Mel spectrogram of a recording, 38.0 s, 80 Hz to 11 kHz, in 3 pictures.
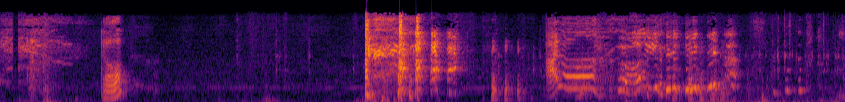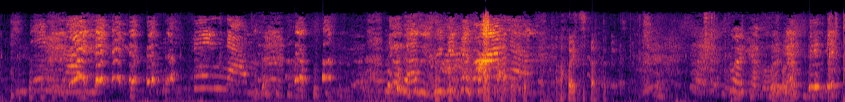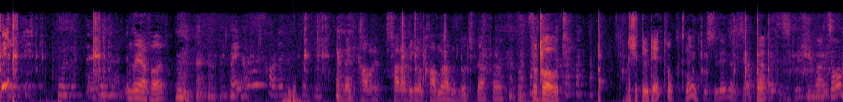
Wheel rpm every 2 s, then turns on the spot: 0, 0, 0, 0, 0, 0, 0, 0, 0, 0, 0, 0, 0, 0, 0, 0, 0, 0, 0.
none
